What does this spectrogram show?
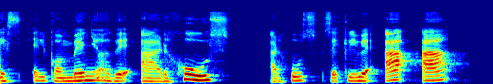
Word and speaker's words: Aarhus: el Convenio de Aarhus, Aarhus se escribe a a e r h u s, Aarhus se debe pronunciar diferente en nórdico, pero yo le digo Aarhus que es como se lee.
